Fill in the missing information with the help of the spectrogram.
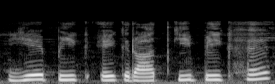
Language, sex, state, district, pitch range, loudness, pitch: Hindi, male, Madhya Pradesh, Dhar, 195-225 Hz, -13 LUFS, 210 Hz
